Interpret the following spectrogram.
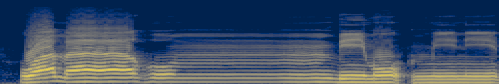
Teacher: yaitu mimnya ditahan dulu suara mimnya ditahan gunahnya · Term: Ikhfa Syafawi, ikhfa syafawi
